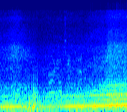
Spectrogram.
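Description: A car doing burnouts, its engine holding a steady high drone that climbs toward the end, with a brief voice partly audible over it.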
